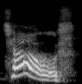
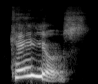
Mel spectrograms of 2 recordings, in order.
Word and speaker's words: chaos: word is funny because a lot of people say ciaos and i say no this is a greek word that comes from this comes from uh greeks and the the pronunciation when the word comes from greek in english is chaos it's strong it's not that's why it's silent the h no no it's actually like a k chaos chaos so the the greek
